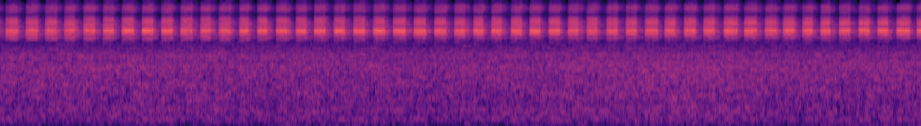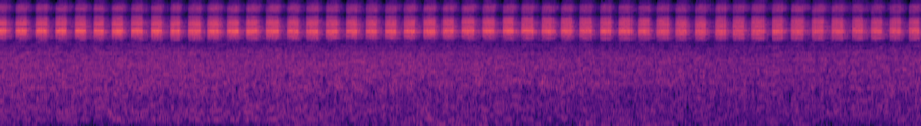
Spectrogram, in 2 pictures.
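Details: Crickets at a peaceful island spot, a rapid, steady, high-pitched pulsing chirp, about four pulses each second without a break, heard over the constant soft wash of sea waves.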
